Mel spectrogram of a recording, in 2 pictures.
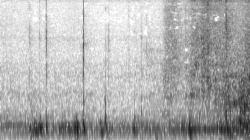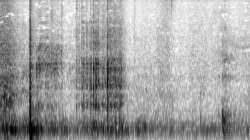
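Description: Handling noise from tools and bolt hardware being picked up and moved: scraping and rustling with a few light ticks, and one sharp click about three and a half seconds in.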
